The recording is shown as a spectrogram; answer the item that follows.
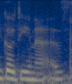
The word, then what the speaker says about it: Godinez: Aimee Godinez.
